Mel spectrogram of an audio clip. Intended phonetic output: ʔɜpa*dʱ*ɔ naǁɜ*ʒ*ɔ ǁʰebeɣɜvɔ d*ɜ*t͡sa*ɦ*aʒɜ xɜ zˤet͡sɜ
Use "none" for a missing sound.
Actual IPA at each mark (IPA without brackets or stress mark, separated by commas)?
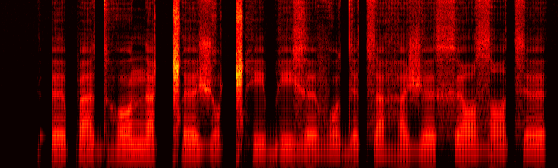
dʱ, ʒ, ɜ, ɦ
